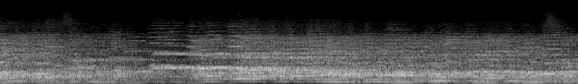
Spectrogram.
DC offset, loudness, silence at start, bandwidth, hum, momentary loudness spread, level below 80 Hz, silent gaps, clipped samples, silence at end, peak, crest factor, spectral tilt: under 0.1%; -21 LUFS; 0 s; 12 kHz; none; 7 LU; -46 dBFS; none; under 0.1%; 0 s; -8 dBFS; 14 dB; -6 dB/octave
